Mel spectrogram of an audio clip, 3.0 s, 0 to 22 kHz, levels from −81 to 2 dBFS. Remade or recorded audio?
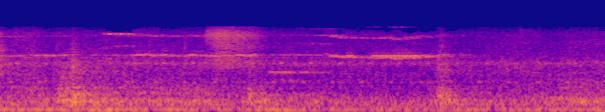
recorded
